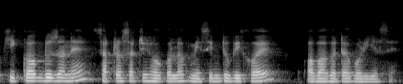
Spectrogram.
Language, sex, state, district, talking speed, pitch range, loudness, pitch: Assamese, male, Assam, Sonitpur, 135 wpm, 140-155 Hz, -17 LUFS, 145 Hz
